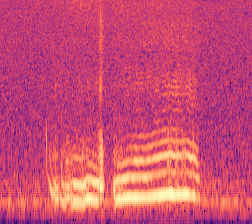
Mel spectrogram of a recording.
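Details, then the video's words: Snoring cat asleep, giving a wavering, tonal breath sound in two parts, a short wobbly rasp followed by a longer, steadier nasal drone lasting about a second, over a low background hum. "Snoring cat"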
